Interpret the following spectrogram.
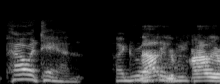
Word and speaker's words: Powhatan: the beginning you know not to correct you the pronunciation but it's powhatan i grew up probably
